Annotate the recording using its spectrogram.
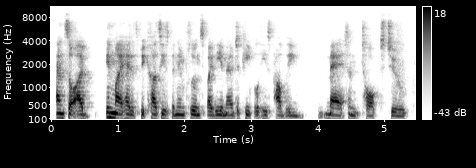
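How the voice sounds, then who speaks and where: A man's voice: lowish voice, level tone, brisk, darkish tone, highs cut off. A young adult man, an audiobook voice actor, chatting casually in an interview with lots of filler words. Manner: rambling, many filler "like"s.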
